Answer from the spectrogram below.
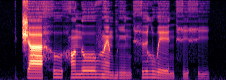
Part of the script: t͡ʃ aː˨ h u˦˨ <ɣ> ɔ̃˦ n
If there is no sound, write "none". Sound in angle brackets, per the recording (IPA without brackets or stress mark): h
